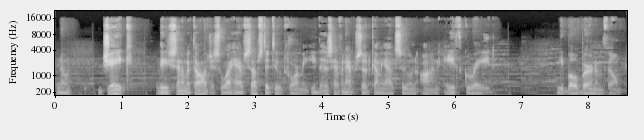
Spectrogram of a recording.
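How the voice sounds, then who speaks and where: A man's voice: low-pitched, normal speed, faint music behind. Man with echoey empty-basement reverb. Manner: rambling, opinionated, self-correcting. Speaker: podcast host. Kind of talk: casual film review chat.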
